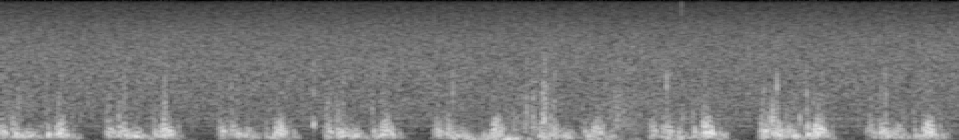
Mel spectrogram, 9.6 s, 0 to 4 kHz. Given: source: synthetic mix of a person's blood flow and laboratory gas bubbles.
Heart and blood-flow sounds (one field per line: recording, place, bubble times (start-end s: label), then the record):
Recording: Doppler ultrasound of blood flow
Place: precordium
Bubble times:
3.10-3.19 s: bubbles
3.33-3.52 s: bubbles
From the record:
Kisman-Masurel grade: 212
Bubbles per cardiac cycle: several, 3 to 8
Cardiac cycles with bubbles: 1 to 10%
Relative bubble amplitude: moderate (0.250 to 0.450)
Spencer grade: 1 (occasional bubble signal discernible with the cardiac motion signal, with majority of cardiac periods free of bubbles)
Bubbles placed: only in the low amplitude regions of the cardiac cycle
